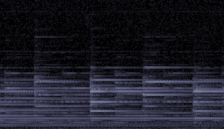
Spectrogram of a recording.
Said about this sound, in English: She loves how the bells resound through the countryside or across an urban landscape. I like the idea of music going out and echoing.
